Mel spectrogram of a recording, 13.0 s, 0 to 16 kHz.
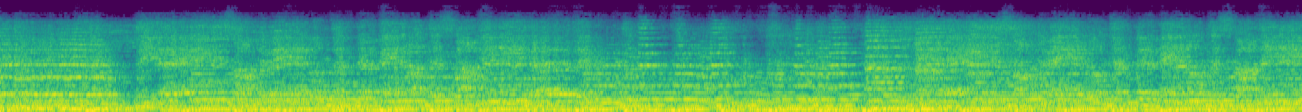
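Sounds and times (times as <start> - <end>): choir singing with orchestra: 0.0 - 13.0.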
